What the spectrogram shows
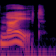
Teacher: speakers just got tired of making those difficult sounds and dropped them, streamlining the pronunciation to just night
